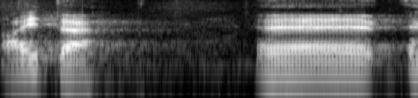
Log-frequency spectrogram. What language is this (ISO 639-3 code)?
est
